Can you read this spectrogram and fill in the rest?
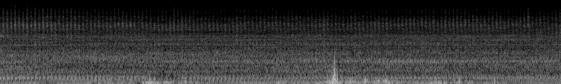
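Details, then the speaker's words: Champion 3400 W dual fuel inverter generator, model 100263, with electric start, in economy mode, heard from 25 feet: a low, even, quiet hum with no knocks or surging. Normal running. "25 feet precisely measured and you and I can have a great conversation with it right there"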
